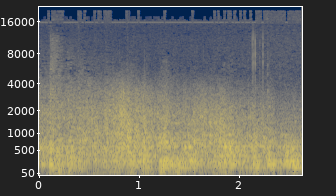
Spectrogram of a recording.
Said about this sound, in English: The rain is starting to come down again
